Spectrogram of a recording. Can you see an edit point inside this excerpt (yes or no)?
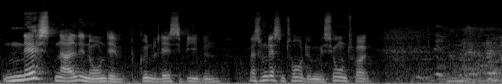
no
